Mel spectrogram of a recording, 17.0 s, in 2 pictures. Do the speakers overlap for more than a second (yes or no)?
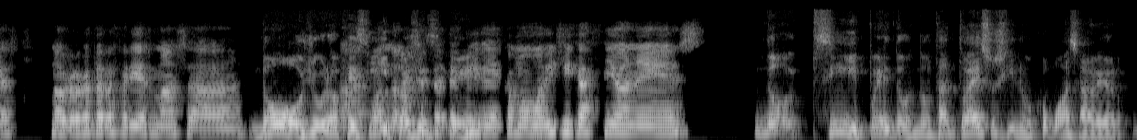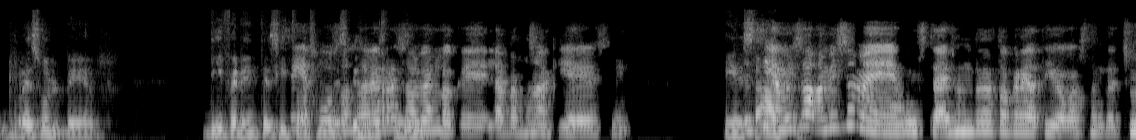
yes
